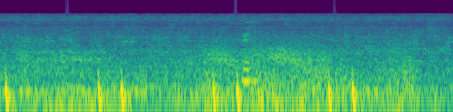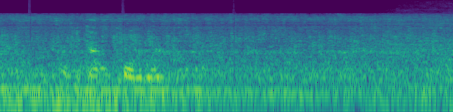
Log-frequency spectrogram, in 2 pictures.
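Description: A low rumbling drone hums steadily.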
